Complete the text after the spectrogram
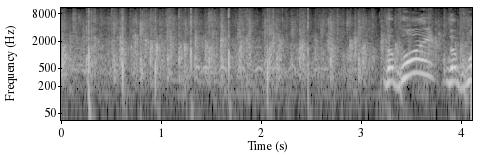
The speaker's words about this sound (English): All right, let's give him a round of applause. Good job. Thank you.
